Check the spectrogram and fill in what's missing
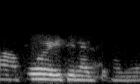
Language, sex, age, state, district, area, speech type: Tamil, female, 30-45, Tamil Nadu, Madurai, urban, conversation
